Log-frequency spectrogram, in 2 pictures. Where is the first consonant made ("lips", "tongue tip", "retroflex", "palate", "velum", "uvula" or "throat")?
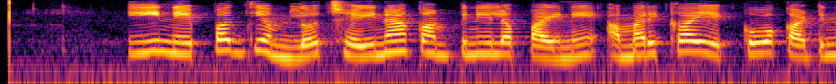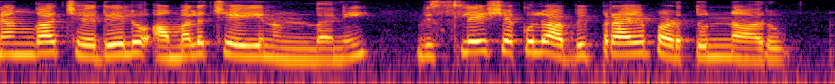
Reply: tongue tip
